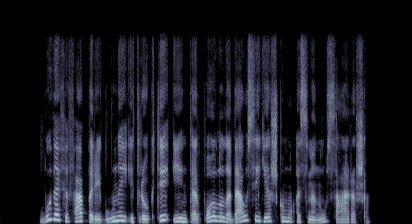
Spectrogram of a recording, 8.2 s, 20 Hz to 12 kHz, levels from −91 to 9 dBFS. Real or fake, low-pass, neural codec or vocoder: fake; 9.9 kHz; vocoder, 22.05 kHz, 80 mel bands, Vocos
